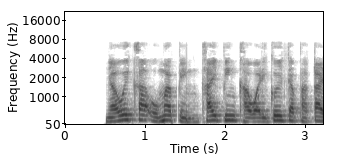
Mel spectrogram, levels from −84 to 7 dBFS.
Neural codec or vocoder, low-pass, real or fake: none; 7.2 kHz; real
